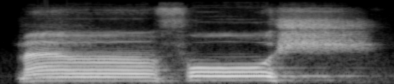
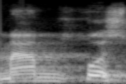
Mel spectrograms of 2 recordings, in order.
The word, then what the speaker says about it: منفوش: Nah, ini juga sya bukan sin. Wa takunul jibalu kal ihnil manfus. Ada yang sin bacanya. Atau sa ngikut mabsus kal ihnil manfus. Itu juga salah. Harusnya manfush. Bukan mampus, beda ya, mampus.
